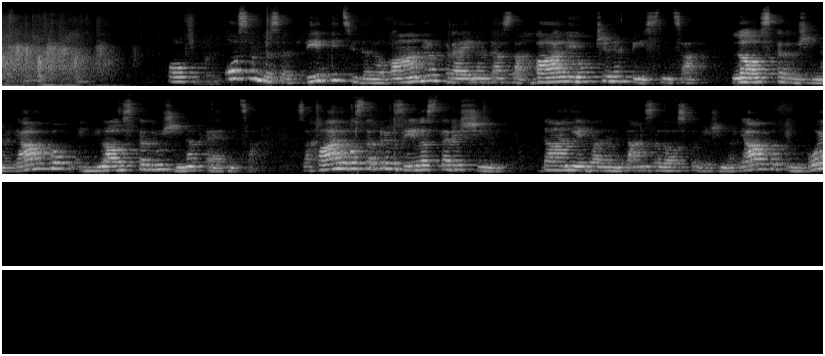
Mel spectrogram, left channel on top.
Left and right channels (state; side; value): silent; right; 58 dB below the other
